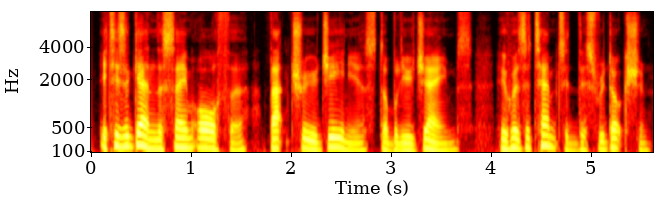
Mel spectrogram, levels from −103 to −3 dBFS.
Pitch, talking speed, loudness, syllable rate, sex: 130 Hz, 170 wpm, -21 LUFS, 4.8 syllables/s, male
